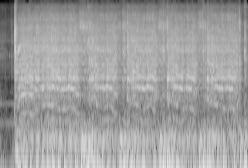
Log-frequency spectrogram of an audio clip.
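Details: Project "Two Tone", cranking; starter turns the engine steadily at an even pace for several seconds but it never catches; spark present at the coil, distributor delivery unconfirmed: crank no start.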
